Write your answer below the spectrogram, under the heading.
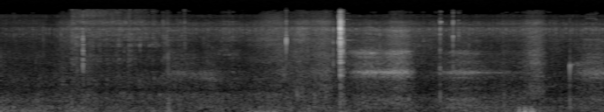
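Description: Spinning reel being cranked in two short whirring spurts while a fish is reeled toward the kayak, with handling clicks, one sharp click just before the first spurt, and a low thump near the end.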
